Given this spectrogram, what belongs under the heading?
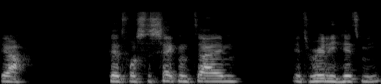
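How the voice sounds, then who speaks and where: Somewhat breathy speech comes through with a Dutch accent. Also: man. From Netherlands. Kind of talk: interview. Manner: halting, many fillers.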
